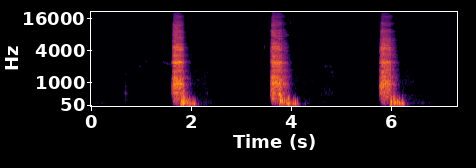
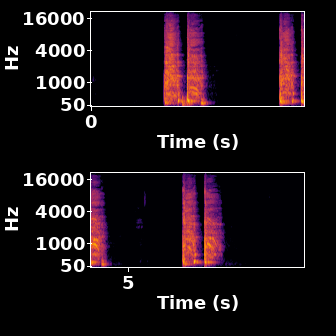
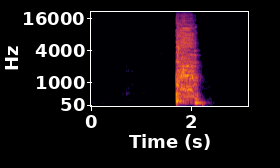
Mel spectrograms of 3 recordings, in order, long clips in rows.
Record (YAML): exhalation_length: 7.3 s
exhalation_amplitude: 29057
exhalation_signal_mean_std_ratio: 0.31
three_cough_length: 8.5 s
three_cough_amplitude: 32767
three_cough_signal_mean_std_ratio: 0.37
cough_length: 3.2 s
cough_amplitude: 30237
cough_signal_mean_std_ratio: 0.32
survey_phase: alpha (2021-03-01 to 2021-08-12)
age: 18-44
gender: Male
wearing_mask: 'No'
symptom_none: true
smoker_status: Never smoked
respiratory_condition_asthma: false
respiratory_condition_other: false
recruitment_source: REACT
submission_delay: 2 days
covid_test_result: Negative
covid_test_method: RT-qPCR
